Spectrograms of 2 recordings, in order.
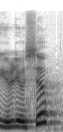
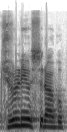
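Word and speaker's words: Julius: 제일 먼저 제가 얘기한 가이우스 율리우스 하면 떠오르는 이름이 그 다음에 시저. 시저의 전체 풀네임이 가이우스 율리우스 시저예요. 율리우스라고도 부르고 영어로 하게 되면 이제 줄리우스라고 부르죠. J가 묵음이 되기도 하고 이제 영어에서는 발음이 되니까.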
